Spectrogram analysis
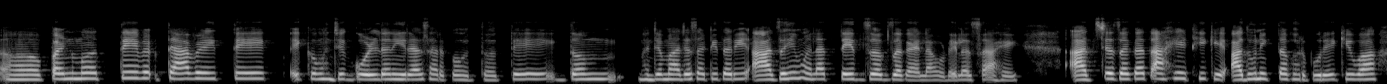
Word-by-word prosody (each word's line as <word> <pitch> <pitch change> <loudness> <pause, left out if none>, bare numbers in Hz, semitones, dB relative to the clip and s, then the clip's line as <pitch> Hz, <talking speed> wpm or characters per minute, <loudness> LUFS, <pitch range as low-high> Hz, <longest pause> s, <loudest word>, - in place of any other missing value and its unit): अ, 225 0 0
पण 255 +1 +4
मग 270 0 +3 0.3
ते 290 0 +3 0.3
त्यावेळी, 270 0 +3 0.2
ते 270 0 +1 0.3
एक 240 - -7
म्हणजे 245 -1 -1
गोल्डन 235 +1 +3
इरासारखं 230 -2 -1
होतं. 200 -1 -8 0.2
ते 235 0 +1 0.2
एकदम 240 +2 -2 0.5
म्हणजे 230 +1 -1
माझ्यासाठी 240 +1 -1
तरी, 250 +1 +1
आजही 225 +6 +4
मला 250 -4 -1 0.2
तेच 245 -3 +2
जग 240 -2 +3
जगायला 200 -3 -1
आवडेल 195 +1 -6
असं 210 -1 -5
आहे. 195 -1 -4 0.7
आजच्या 220 +4 +3
जगात 260 +1 +2
आहे 270 +2 -1
ठीक 265 -2 -7
आहे 230 - +1
आधुनिकता 250 +2 +1
भरपूर 220 -2 -3
आहे, 220 +1 +1
किंवा 235 0 +1
240 Hz, 145 wpm, -22 LUFS, 220-255 Hz, 0.7 s, पण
